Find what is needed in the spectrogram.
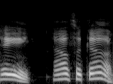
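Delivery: very high, loud puppet voice through a covered mouth. Speaker demonstrates how Muppet voices are done: covered-mouth Muppet voice. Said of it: "when they do their Muppet voices, they usually cover their mouth".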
